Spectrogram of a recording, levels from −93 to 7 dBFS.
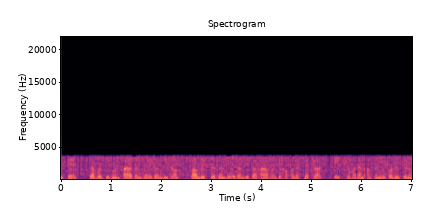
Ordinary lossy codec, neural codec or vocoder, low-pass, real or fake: none; vocoder, 22.05 kHz, 80 mel bands, Vocos; 3.6 kHz; fake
